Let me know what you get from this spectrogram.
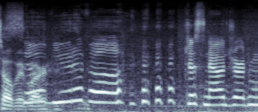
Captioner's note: laughs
